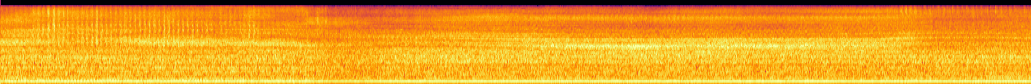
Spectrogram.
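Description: Lathe running steadily with a constant hum, while emery cloth held against the spinning steel ball of a tie rod end gives a hiss that swells and eases as the pressure changes.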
